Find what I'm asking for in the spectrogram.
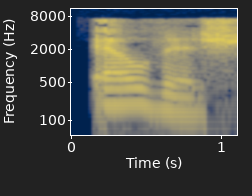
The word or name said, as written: elvishness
